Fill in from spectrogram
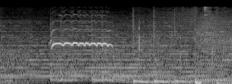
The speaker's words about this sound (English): All right, you're gonna go on my whistle, okay? Okay. On your mark.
